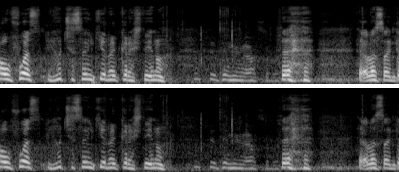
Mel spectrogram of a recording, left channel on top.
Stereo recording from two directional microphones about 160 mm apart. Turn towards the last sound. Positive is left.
turn(degrees=25)  # may be behind; listen again after turning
